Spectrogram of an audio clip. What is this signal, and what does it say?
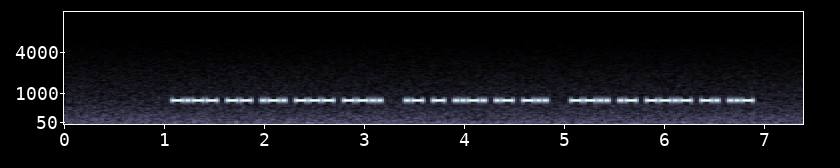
Morse code, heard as a keyed tone, machine-sent, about 35 wpm, 790 Hz. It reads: YMROZ ATFAD ZAQNU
